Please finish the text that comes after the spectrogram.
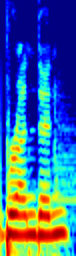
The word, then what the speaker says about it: Brandon: Yeah, what is the request for the guitarist, whose name is Brandon? We pronounce it Brendan.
